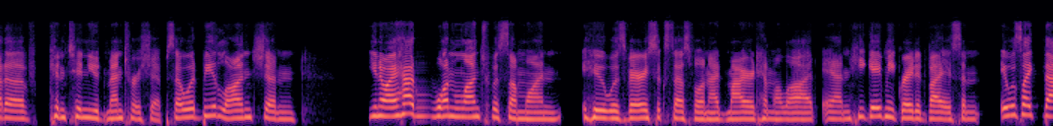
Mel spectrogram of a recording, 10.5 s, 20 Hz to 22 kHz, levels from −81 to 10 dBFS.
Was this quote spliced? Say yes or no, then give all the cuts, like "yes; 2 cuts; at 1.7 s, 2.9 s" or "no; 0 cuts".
no; 0 cuts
